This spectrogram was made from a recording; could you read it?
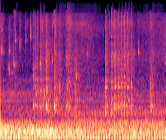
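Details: Aquarium sump seam leaking, before sealing with Flex Tape: a steady trickle with irregular drips and splashes as water escapes through the gap.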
